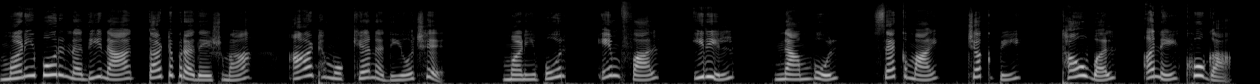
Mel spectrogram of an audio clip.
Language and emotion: Gujarati, neutral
